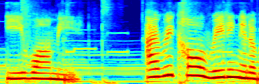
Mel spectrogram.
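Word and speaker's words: 石見: This can still be seen today in place names like Iwami, which is written as Ishimi and read as Iwami.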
